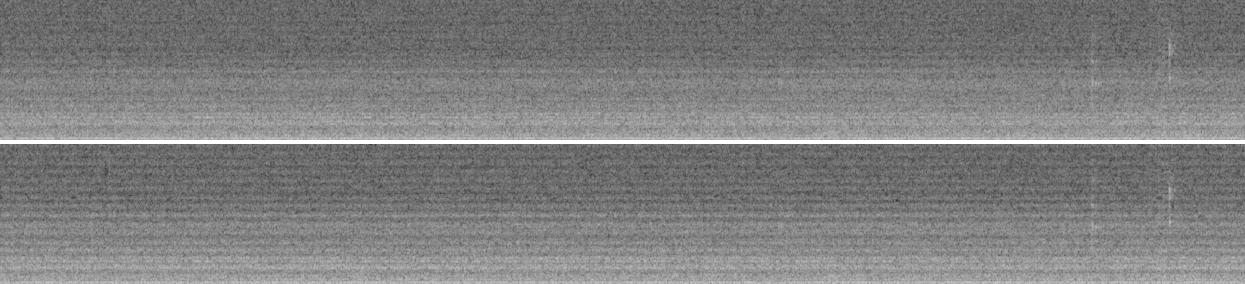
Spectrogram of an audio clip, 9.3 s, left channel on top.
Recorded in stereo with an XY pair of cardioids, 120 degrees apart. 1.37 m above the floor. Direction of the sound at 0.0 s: Straight ahead.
